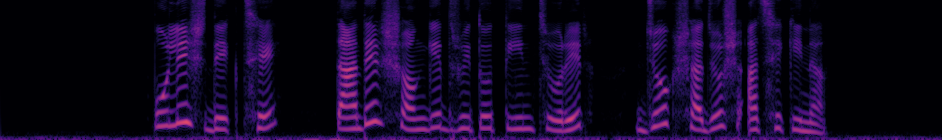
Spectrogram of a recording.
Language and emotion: Bengali, neutral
